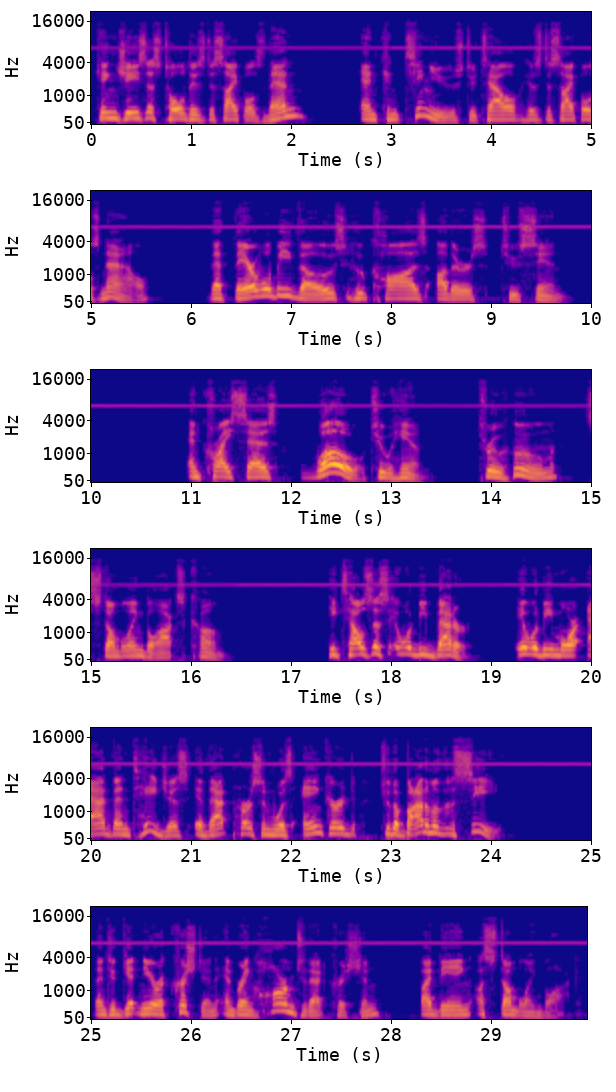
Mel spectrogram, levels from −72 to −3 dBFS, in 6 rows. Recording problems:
high-pitched whine; noticeable; throughout; 6.5 kHz, 15 dB below the speech

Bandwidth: 15.5 kHz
